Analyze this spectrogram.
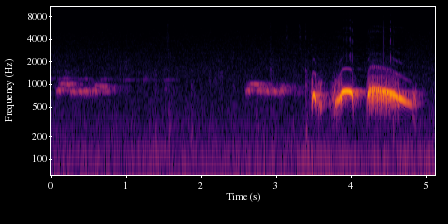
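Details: Spotted dove cooing as a lure to make silent birds answer: low murmured hums, then a stuttered pair of coos followed by a loud, long, downward-sliding coo.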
